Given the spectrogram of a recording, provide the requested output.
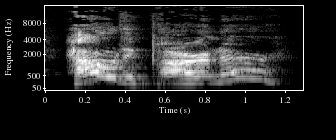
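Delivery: high, loud, drawn-out howdy; goofy mock greeting. Girl plopping down next to him, goofy high mimicry. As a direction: imitate a hokey cowgirl hello.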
